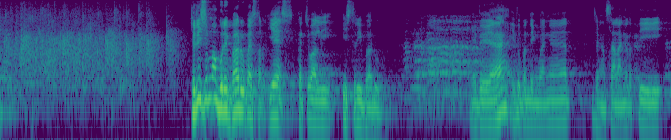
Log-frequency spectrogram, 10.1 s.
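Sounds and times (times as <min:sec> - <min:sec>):
audience applause: 0:00.0 - 0:02.7
speech: 0:02.8 - 0:05.9, 0:07.1 - 0:10.0
laughter: 0:06.0 - 0:07.6, 0:09.4 - 0:10.0.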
